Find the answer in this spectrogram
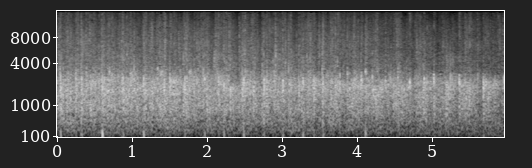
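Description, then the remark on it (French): A crowd claps loudly and steadily for several seconds for Méline Camus, founder of Prisme Intelligence, as she is introduced; a dense, sustained wash of applause with scattered sharper individual claps standing out, and no voices heard. “Je vous demande un maximum de bruit pour Méline aussi.”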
